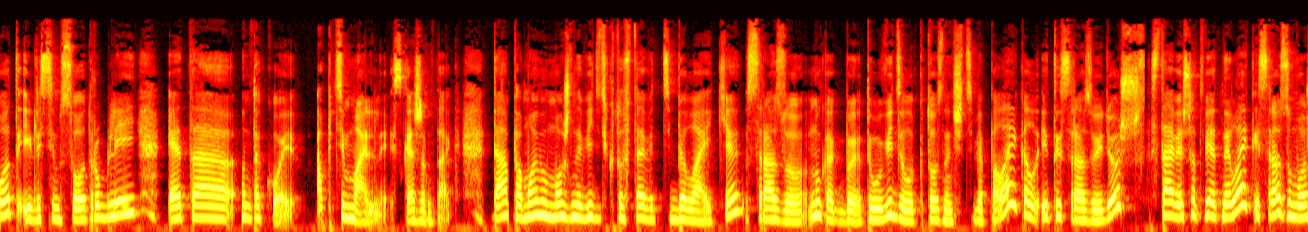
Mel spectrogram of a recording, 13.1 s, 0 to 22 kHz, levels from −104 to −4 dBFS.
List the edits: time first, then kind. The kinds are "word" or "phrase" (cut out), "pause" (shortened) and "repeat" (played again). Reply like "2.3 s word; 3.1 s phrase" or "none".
2.4 s word; 3.1 s pause; 5.1 s word; 7.5 s word; 11.4 s word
